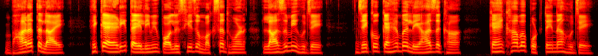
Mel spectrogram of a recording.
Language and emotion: Sindhi, neutral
